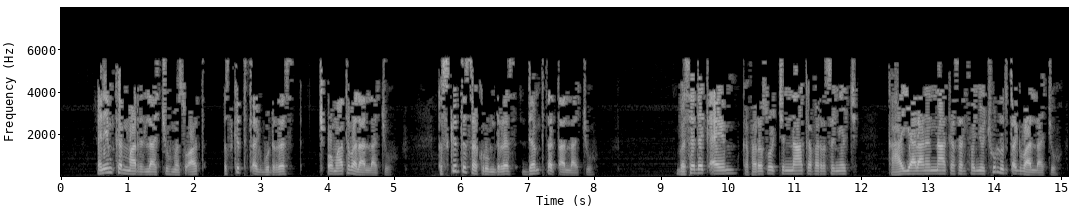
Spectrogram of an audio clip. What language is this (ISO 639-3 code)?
amh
